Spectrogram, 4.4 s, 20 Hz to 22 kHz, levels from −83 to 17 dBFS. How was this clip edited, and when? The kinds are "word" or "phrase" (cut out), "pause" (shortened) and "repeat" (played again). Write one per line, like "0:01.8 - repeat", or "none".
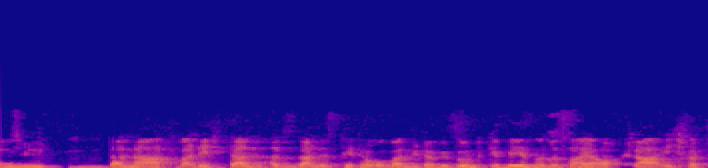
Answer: none

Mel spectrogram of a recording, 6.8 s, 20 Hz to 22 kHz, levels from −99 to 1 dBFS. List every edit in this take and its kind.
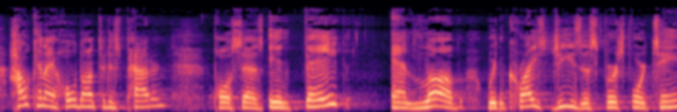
0:02.1 - word
0:02.6 - word
0:05.0 - word

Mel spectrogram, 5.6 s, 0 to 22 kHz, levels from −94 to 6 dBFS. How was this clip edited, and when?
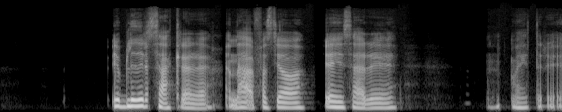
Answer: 0:01.4 - word
0:02.2 - pause
0:03.1 - pause

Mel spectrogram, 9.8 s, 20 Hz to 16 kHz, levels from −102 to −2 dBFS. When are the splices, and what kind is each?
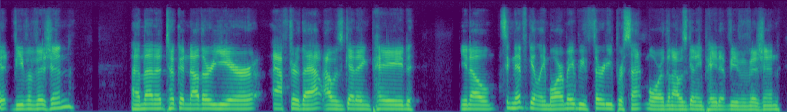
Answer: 0:04.0 - word
0:06.2 - phrase

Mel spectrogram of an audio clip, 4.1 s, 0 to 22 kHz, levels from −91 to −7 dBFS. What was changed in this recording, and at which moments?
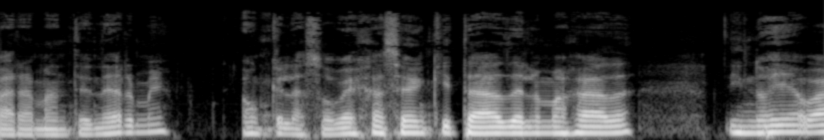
none

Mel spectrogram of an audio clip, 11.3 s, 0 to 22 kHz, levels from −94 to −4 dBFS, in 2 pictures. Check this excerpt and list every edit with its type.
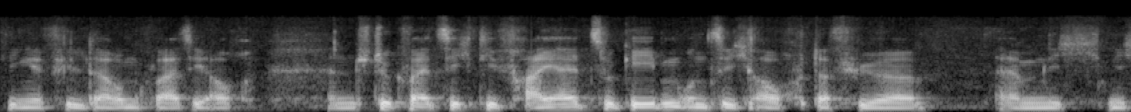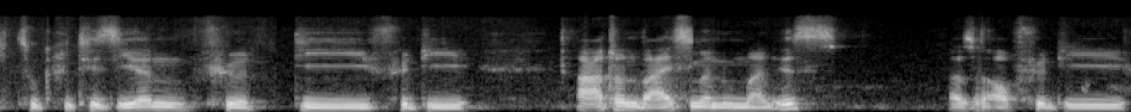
0:01.6 - word
0:07.0 - pause
0:09.1 - word

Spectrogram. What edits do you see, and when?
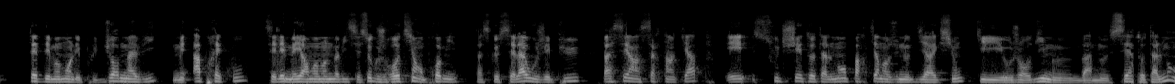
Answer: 0:04.7 - pause

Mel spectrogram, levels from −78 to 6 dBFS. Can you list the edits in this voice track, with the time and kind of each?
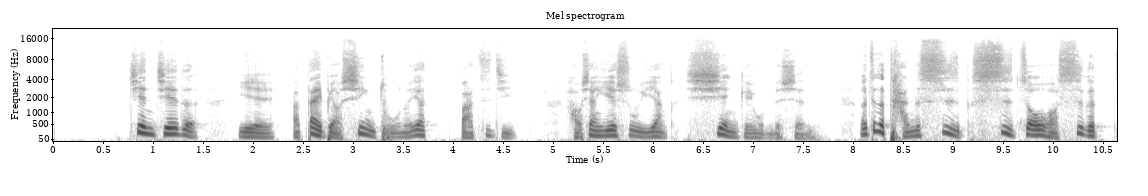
0:02.3 - pause
0:07.9 - pause

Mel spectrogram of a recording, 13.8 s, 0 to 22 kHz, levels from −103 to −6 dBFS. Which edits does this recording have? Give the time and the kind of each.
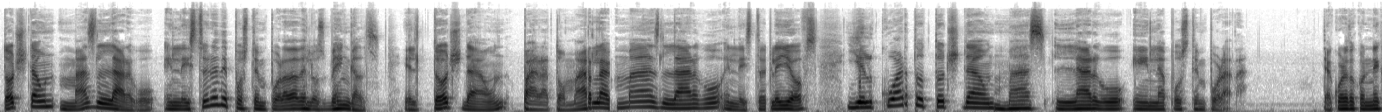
0:03.9 - pause
0:06.1 - word
0:07.6 - word
0:09.9 - word

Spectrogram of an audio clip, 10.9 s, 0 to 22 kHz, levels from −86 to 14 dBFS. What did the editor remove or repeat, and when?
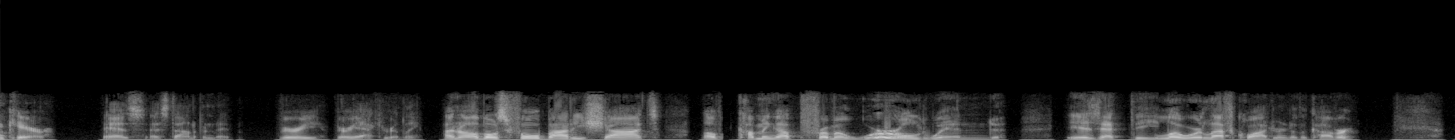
0:01.6 - word
0:03.2 - pause
0:05.4 - word
0:08.7 - word

